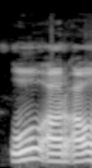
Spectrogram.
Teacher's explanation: कंठ और ओष से निकलता है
